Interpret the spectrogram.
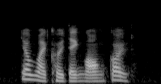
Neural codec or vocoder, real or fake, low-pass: none; real; 7.2 kHz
